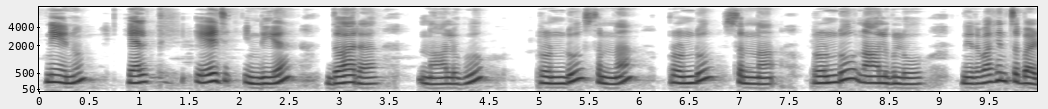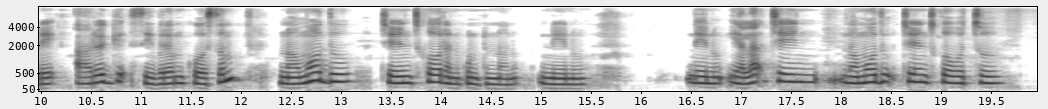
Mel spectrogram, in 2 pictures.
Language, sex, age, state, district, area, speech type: Telugu, female, 45-60, Andhra Pradesh, Krishna, rural, read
